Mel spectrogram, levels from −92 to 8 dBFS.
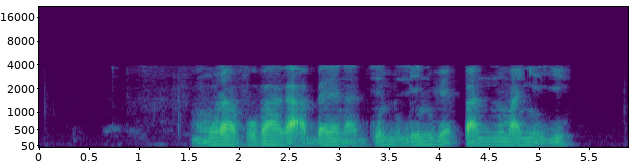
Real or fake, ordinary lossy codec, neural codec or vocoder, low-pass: real; AAC, 16 kbps; none; 7.2 kHz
